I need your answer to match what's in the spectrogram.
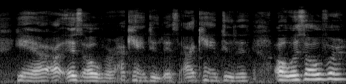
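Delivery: acted crying with choking breaths. Retelling being choked by him, acting out crying between choking breaths. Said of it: "I'm crying in between choking breaths".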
